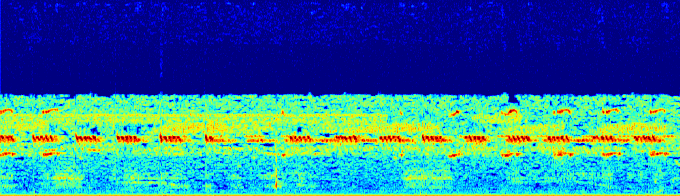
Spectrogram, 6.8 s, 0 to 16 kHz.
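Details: Crickets chirping through the night in eastern Botswana, 21 May at 02:30: spaced bursts of high pulses, a fainter answering caller, scattered soft ticks and a steady low-frequency hum in the background.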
